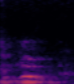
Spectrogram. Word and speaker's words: Luc: But it's okay, because it is Luke, but just don't spell it L-U-K-E. Spell it L-U-C. Just like my name, L-U-C, Luke.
